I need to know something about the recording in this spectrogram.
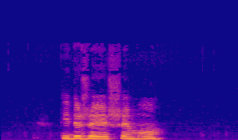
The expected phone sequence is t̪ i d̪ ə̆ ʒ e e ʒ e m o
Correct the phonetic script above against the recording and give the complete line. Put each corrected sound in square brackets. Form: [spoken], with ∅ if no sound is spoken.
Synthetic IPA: t̪ i d̪ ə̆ ʒ e e [ʃ] e m o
